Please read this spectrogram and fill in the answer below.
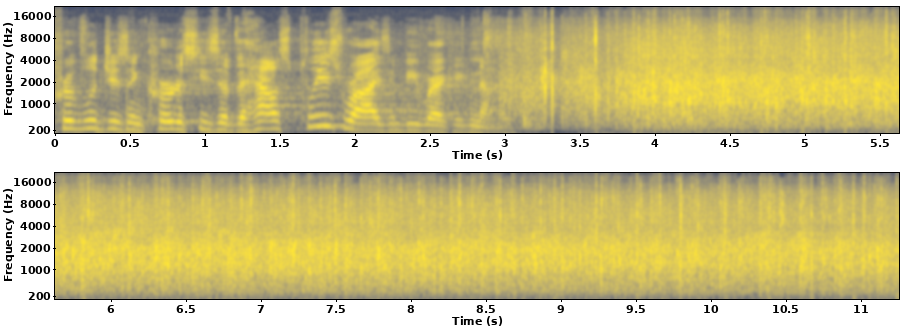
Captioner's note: applause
